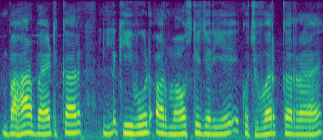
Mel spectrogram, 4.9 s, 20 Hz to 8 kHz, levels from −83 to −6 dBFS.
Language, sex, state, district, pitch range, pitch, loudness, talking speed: Hindi, male, Bihar, West Champaran, 160-180 Hz, 170 Hz, -16 LUFS, 160 wpm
